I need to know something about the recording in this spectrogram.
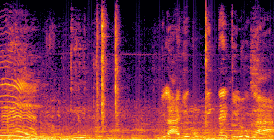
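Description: Voices talking over a steady low rumble, with a few sharp clicks in between, a cluster of three about a second and a half in and more in the last second.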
